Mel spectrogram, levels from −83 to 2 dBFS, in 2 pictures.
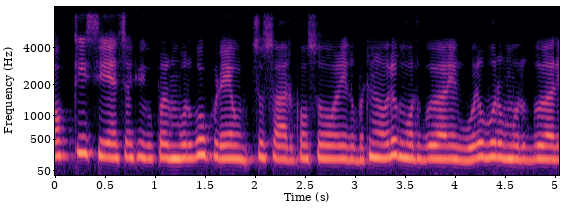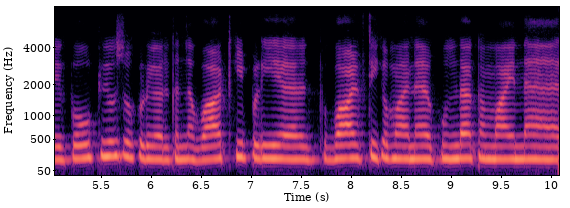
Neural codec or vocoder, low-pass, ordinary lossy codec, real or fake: codec, 16 kHz, 1 kbps, FunCodec, trained on Chinese and English, 50 frames a second; 7.2 kHz; Opus, 32 kbps; fake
